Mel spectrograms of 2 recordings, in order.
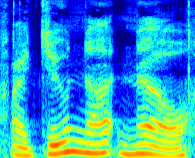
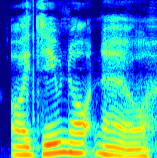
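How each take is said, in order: First: Slow, drawn-out mock British "I do not know"; each word of "I do not know" spaced out in a posh British voice; British accent. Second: Quick, offhand British "Oh, I do not know"; British accent. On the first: Puzzled vlogger lapses into slow British accent. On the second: Pretend. Vlogger shrugs again, lightly British. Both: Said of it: "I don't know why I became British".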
